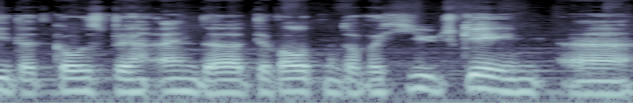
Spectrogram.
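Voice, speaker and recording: Speaking with a non-native accent, a man is somewhat breathy, with a medium pitch, a moderate pace and fairly even intonation. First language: not English. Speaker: gaming youtuber. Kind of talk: casual monologue rant. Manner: halting, many fillers.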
